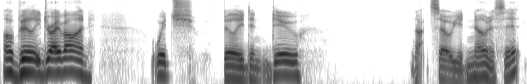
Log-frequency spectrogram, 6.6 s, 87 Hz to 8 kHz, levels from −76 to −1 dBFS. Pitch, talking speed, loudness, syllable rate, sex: 135 Hz, 120 wpm, -19 LUFS, 4.4 syllables/s, male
